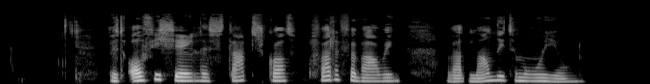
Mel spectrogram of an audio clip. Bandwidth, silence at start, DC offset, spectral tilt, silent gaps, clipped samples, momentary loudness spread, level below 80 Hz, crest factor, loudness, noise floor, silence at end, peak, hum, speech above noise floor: 11.5 kHz; 0.65 s; under 0.1%; -5.5 dB/octave; none; under 0.1%; 21 LU; -70 dBFS; 24 dB; -24 LUFS; -79 dBFS; 0.65 s; -2 dBFS; none; 55 dB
